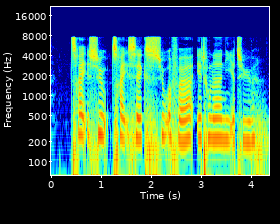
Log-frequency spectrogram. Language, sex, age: Danish, female, 35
